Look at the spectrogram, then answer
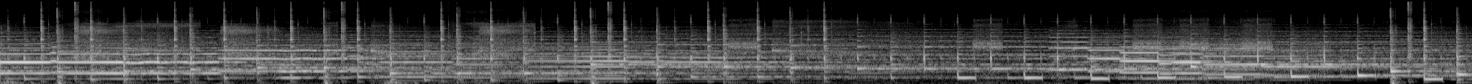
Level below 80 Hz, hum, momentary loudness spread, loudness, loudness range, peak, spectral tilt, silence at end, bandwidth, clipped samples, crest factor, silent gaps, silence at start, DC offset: -48 dBFS; none; 10 LU; -20 LUFS; 6 LU; -2 dBFS; -2.5 dB/octave; 0 s; over 20 kHz; under 0.1%; 18 dB; none; 0 s; under 0.1%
